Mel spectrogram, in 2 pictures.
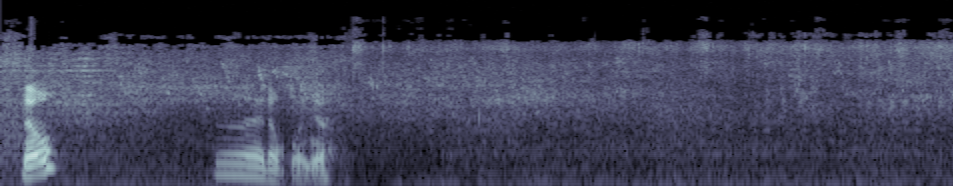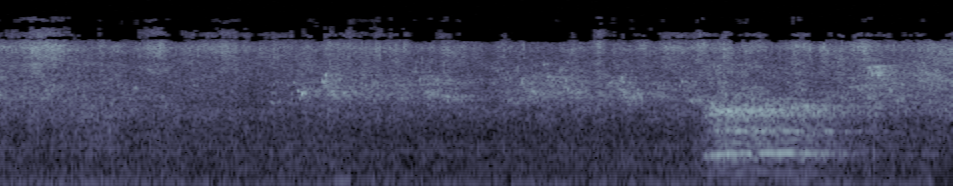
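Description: Lambs bleat loudly close by.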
